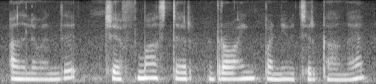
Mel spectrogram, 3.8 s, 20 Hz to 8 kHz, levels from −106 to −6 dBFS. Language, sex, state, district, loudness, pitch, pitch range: Tamil, female, Tamil Nadu, Namakkal, -16 LUFS, 215 Hz, 205-235 Hz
